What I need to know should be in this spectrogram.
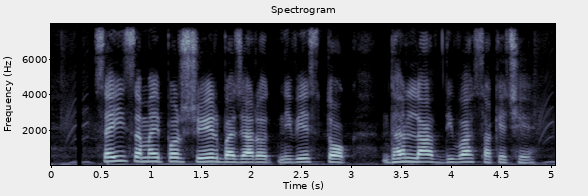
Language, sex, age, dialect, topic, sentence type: Magahi, male, 18-24, Northeastern/Surjapuri, banking, statement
